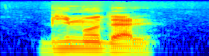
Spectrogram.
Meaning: bimodal
- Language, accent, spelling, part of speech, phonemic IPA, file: French, France, bimodal, adjective, /bi.mɔ.dal/, LL-Q150 (fra)-bimodal.wav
